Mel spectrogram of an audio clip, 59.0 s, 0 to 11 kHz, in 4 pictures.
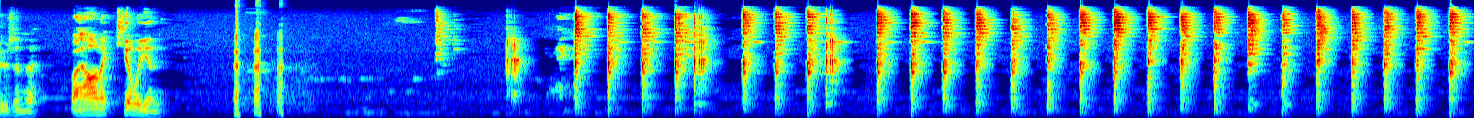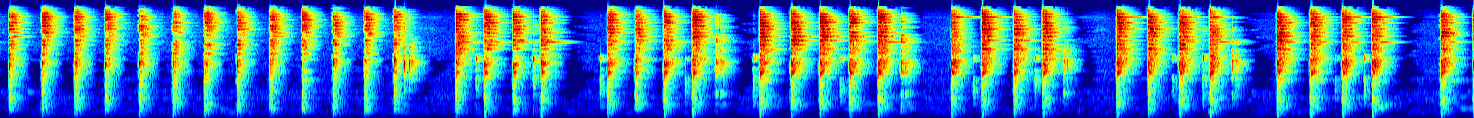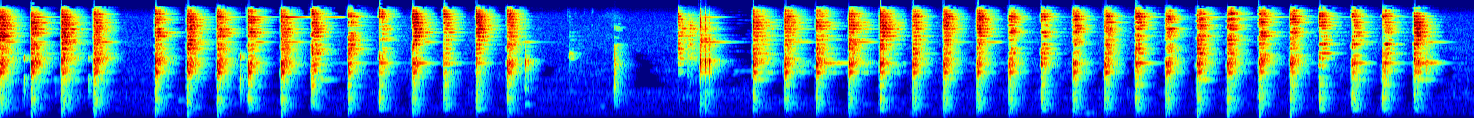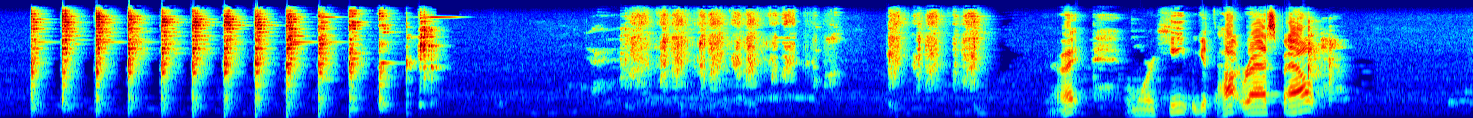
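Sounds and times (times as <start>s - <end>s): hammer striking steel on anvil: 4.4s - 34.9s, 35.6s - 48.8s.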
